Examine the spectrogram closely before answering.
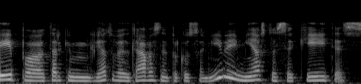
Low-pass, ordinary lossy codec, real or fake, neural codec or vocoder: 7.2 kHz; MP3, 64 kbps; real; none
